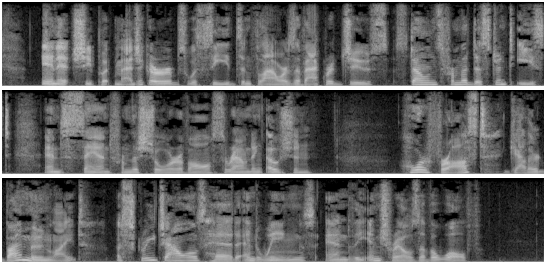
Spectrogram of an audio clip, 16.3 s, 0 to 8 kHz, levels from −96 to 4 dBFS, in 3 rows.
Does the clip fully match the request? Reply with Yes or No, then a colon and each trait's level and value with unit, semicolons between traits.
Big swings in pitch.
Yes: wide, 6.0 semitones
